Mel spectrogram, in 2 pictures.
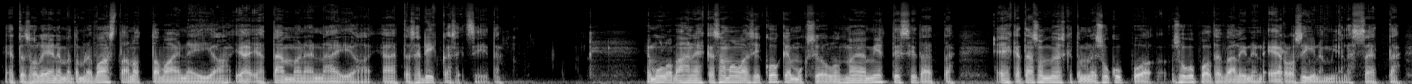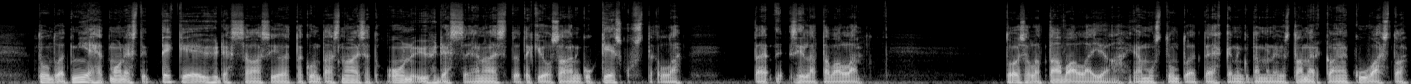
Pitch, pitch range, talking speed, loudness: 80 Hz, 70-90 Hz, 170 wpm, -18 LUFS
